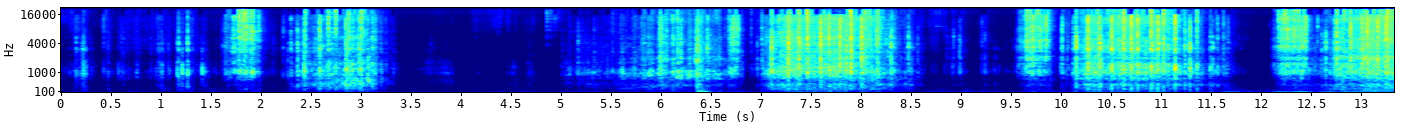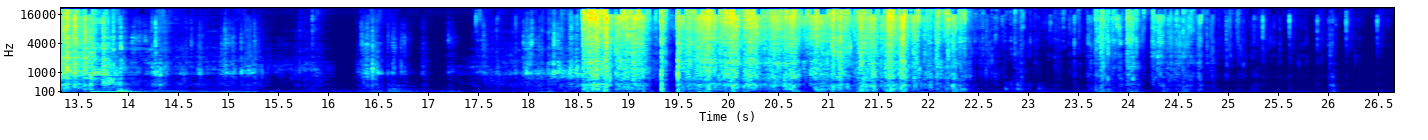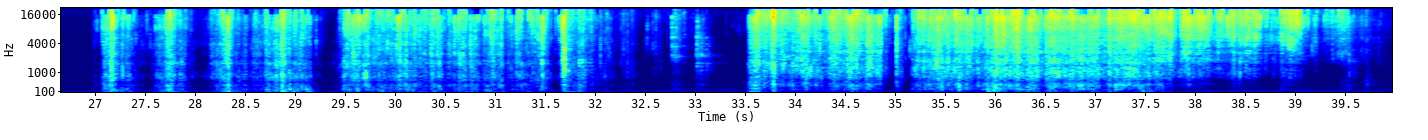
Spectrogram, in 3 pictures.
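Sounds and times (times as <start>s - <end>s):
packaging crinkling and tearing: 18.6s - 32.7s, 33.6s - 39.9s.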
